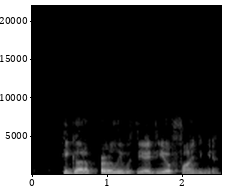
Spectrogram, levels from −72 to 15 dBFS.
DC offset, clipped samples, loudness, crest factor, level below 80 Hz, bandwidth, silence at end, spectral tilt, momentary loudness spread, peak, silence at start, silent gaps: under 0.1%; under 0.1%; -22 LUFS; 16 dB; -66 dBFS; 7.6 kHz; 0.05 s; -7.5 dB/octave; 10 LU; -6 dBFS; 0.4 s; none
